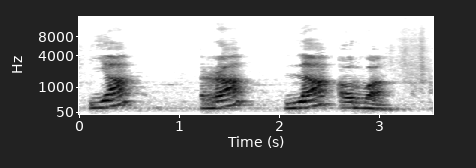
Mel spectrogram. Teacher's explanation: इनका उच्चारण जीभ, तालु, दांत और ओठ, इन चारों के स्पर्श से, इन चारों के संयुक्त रूप से स्पर्श से इनका उच्चारण, सटने से इनका उच्चारण होता है, लेकिन कहीं भी ये पूर्ण रूप से सट नहीं पाते हैं। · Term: अंतस्थ व्यंजन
